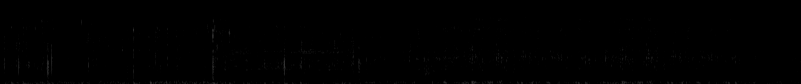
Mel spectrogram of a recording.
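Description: Kangkong (water spinach) leaves sizzling faintly in a little hot oil in a frying pan as they wilt, with a few light ticks.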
